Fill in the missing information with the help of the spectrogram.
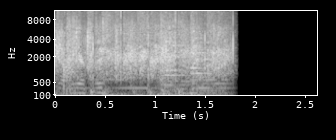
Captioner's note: audience applauds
